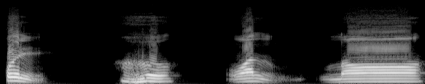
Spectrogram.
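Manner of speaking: loud, drawn-out syllables, one at a time; spelling out recitation. Shown as a demonstration. Teacher breaking down the verse for learners, loud slow recitation. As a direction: sound out each syllable at full length. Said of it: "একটু বানান করে পড়ি".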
